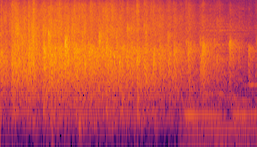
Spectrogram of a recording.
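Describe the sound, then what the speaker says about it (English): An audience at a Sacco annual delegates meeting gives a round of applause, dense clapping that swells early then gradually thins and fades toward the end, with a faint voice starting underneath. "Another clap for Janet."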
